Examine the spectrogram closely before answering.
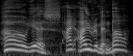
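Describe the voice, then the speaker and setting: A man's voice: sits high, sing-song, a little slow, dry recording, clean studio sound, voice pushed up. A man voicing a mild, fretful undead male wizard who speaks politely and hesitantly.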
